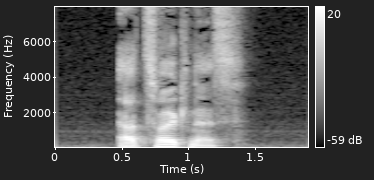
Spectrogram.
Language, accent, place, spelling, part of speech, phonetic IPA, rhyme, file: German, Germany, Berlin, Erzeugnis, noun, [ɛɐ̯ˈt͡sɔɪ̯knɪs], -ɔɪ̯knɪs, De-Erzeugnis.ogg
- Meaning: product, manufacture, commodity, produce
